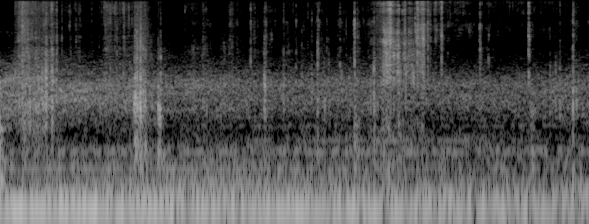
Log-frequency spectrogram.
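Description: Crunching footsteps on gravel and dry leaves, with scattered crackles and clicks, over a steady low hum.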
